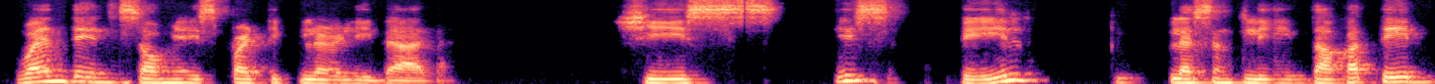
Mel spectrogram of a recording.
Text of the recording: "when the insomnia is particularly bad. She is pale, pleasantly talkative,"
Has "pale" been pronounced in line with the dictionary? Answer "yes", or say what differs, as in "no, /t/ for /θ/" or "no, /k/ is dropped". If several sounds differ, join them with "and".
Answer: yes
